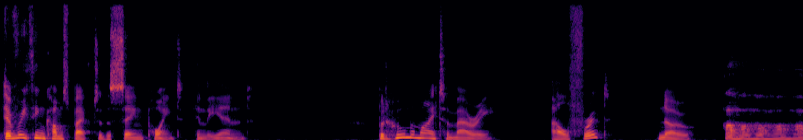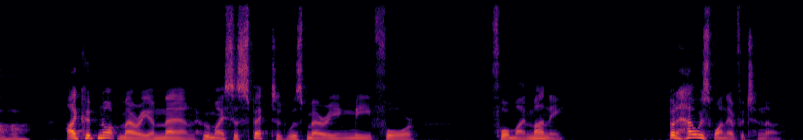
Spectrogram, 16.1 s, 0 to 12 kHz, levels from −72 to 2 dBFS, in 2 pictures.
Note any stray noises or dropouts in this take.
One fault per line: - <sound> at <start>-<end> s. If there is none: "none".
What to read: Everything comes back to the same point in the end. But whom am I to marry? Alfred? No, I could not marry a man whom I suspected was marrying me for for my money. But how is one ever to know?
- laugh at 7.2-8.3 s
